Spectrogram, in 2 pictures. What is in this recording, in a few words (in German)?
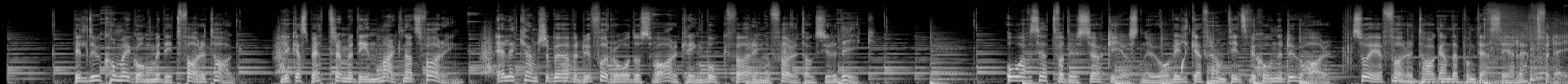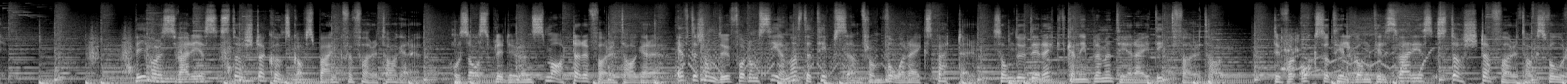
Freundlich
